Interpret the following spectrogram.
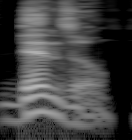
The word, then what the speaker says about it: Denzel: Like I said, uh Denzel Washington is not pronounced Denzel Washington. It's pronounced Denzel, which is crazy.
